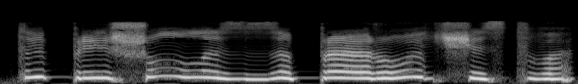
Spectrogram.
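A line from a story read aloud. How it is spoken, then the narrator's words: Lifeless creaky cat voice. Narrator (Russian): безжизненно проскрипел таинственный кот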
